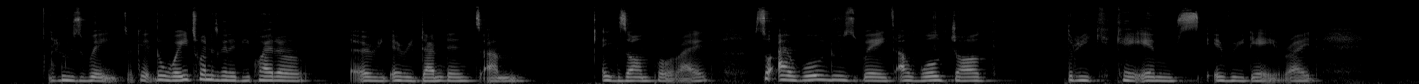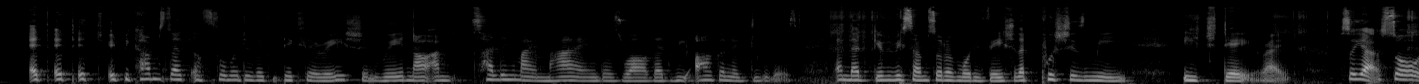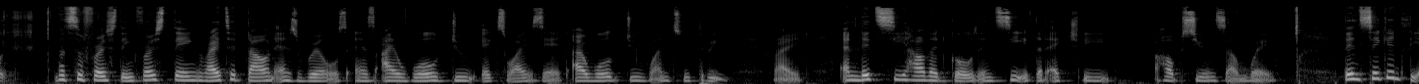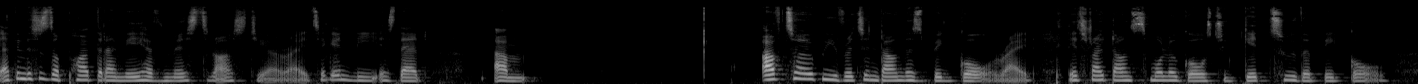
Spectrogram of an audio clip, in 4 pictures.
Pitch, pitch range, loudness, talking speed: 180 Hz, 165-200 Hz, -34 LUFS, 160 wpm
